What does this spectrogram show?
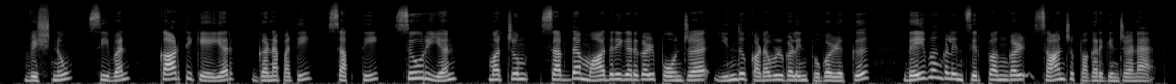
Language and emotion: Tamil, neutral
